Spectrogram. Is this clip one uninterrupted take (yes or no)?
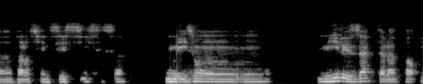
yes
